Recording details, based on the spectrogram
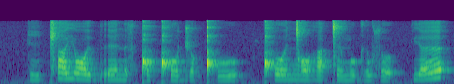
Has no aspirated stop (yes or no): no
